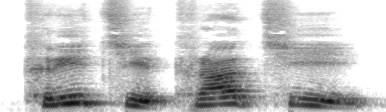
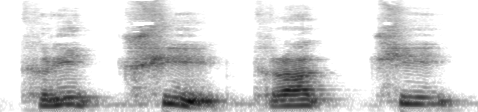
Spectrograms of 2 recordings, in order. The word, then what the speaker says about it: 트리치 트라치: 이 발음도 우리나라에서는 이제 트리치, 트라치, 폴카로 이렇게 알려져 있습니다. 그렇지만 원어 발음은 트리취, 트라치, 폴카가 되겠습니다.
